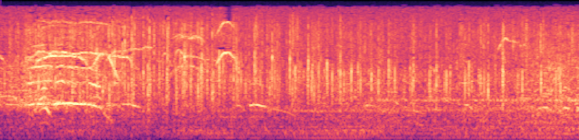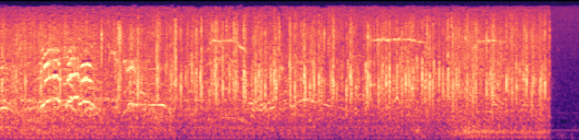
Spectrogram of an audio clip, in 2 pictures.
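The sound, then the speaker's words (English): A crowd cheers and claps steadily for about seventeen seconds, with whoops, shouts and dense applause blending into a loud, continuous roar that cuts off abruptly at the end. “I'm beginning to hear a cheer or two now.”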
